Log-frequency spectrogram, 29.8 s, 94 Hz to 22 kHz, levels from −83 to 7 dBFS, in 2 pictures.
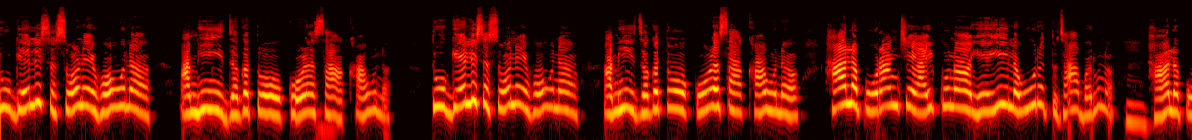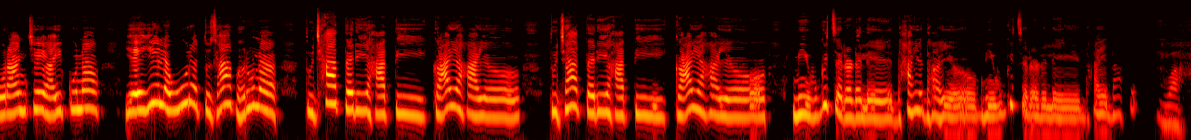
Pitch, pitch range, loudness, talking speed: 285 Hz, 245-320 Hz, -27 LUFS, 105 wpm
